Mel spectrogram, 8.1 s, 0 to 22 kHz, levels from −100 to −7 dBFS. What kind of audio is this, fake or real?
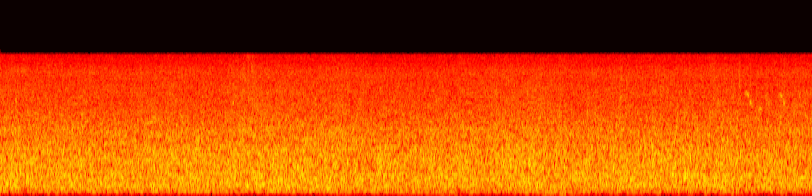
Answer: fake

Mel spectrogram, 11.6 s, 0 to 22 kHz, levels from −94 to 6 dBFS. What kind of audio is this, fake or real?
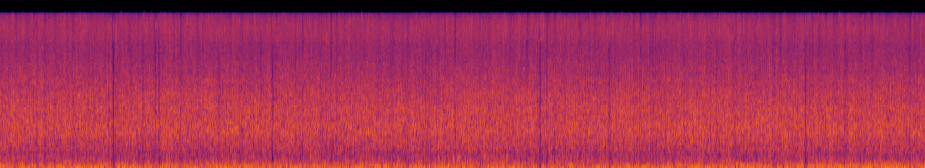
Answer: real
